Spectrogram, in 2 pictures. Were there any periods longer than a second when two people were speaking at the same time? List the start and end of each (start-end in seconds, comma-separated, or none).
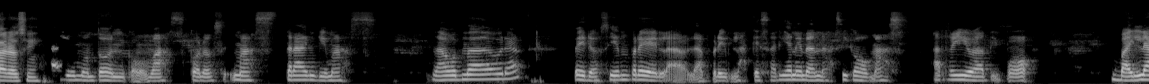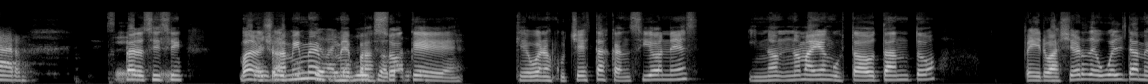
14.0-15.8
